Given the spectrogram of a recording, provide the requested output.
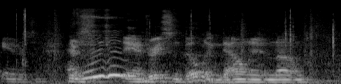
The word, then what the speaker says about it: Andresen: How do you pronounce your last name? Andresen. Andresen. Okay. Well, That's thank you very much. It's like Anderson. There's the Andresen building down in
